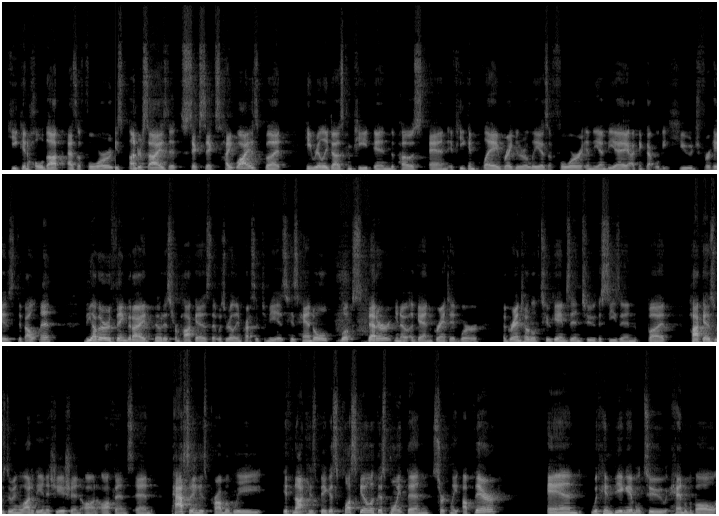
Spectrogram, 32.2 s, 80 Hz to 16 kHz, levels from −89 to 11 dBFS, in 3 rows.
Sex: male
